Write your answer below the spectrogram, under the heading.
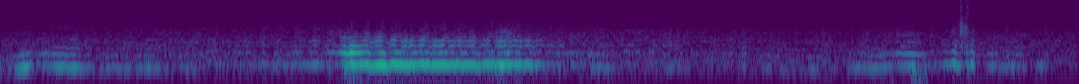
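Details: A honey bee colony in its hive gives a continuous low drone, with one bee's buzz swelling loudly close by for about a second before the hum settles back, ending with a short click.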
